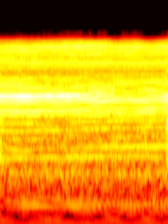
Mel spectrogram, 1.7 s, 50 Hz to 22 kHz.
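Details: Small DC motor driven by an Arduino through an L293D H-bridge, speed set by potentiometer: thin, steady high-pitched whine over a faint low hum at an even pitch, spinning smoothly with no rattles; normal running.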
